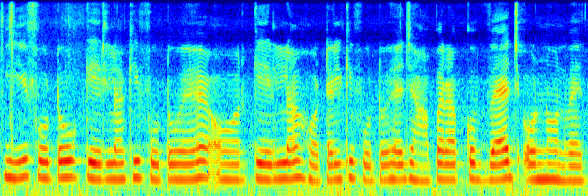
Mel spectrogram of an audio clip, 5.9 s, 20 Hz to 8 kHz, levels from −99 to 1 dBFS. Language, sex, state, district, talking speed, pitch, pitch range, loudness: Hindi, female, Haryana, Jhajjar, 195 wpm, 195 Hz, 190-210 Hz, -17 LUFS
